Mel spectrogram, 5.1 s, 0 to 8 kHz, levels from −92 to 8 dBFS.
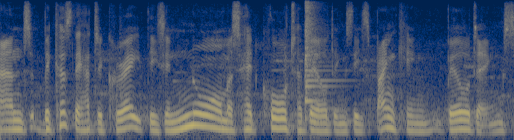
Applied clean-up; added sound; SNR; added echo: none; Snare drum; 10 dB; none.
